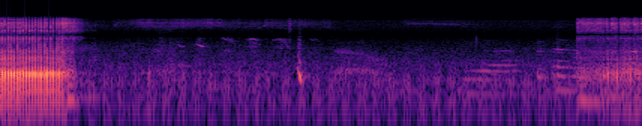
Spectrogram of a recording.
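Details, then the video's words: Sleeping female dog lying on her back, snoring at a house during summer vacation: the end of one loud rasping snore, a quiet breathing pause with a soft click, then the next harsh snore beginning. "Snoring Dog"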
